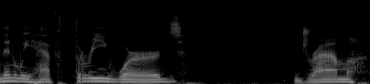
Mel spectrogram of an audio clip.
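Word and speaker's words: drachm: He's talking about words that have similar final salabic pronunciations uh but are spelled differently. Notice D R A C H M P H L E G M T H U M B all end with the final M sound and none of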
